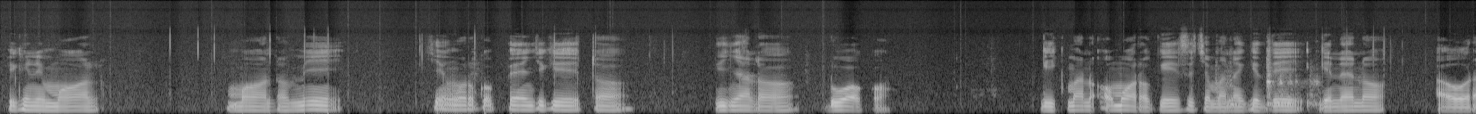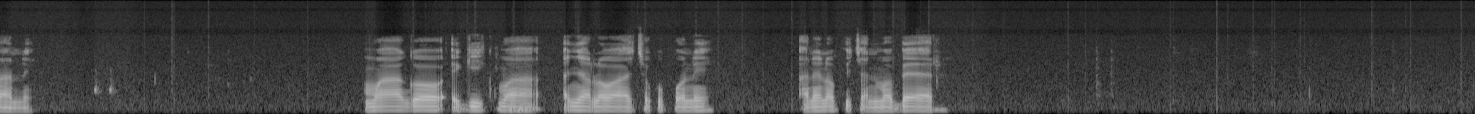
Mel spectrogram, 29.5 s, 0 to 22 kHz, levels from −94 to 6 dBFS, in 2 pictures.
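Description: Gain pumping runs through the whole recording. The level breathes, and the background is a room noise sitting about 34 dB below the speech. The swing is roughly 10 dB. The likely cause is an input gain set far too high, with a fast limiter or compressor clamping down on every loud syllable. That flattens the gap between loud and soft passages and leaves the speech sounding squashed.

An electrical switching spike lands at 4.68 s and another at 21.72 s. Each is a sharp snap or tight cluster of clicks sitting on top of the speech rather than part of it. It is over almost instantly, with no decay or room tail. The likely cause is a nearby switch, motor or static discharge arcing briefly, with the audio line picking up that burst of interference as a click.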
